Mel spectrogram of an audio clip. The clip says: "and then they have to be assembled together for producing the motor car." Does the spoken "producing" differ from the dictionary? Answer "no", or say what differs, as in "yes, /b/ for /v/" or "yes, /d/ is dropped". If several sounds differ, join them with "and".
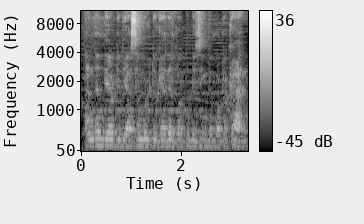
yes, /ɹ/ is dropped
